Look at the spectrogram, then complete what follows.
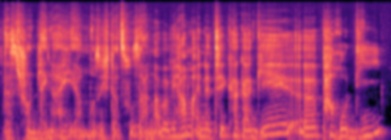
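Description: A woman's voice: on the low side, expressive, fast talker, a little mellow, slight background noise. A woman chatting casually and explaining things as a guest in a radio interview.

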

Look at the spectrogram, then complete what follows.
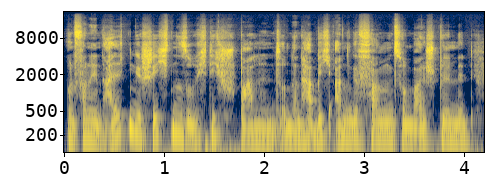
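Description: A woman's voice: low voice, quick pace, a little mellow, husky. A woman chatting casually as an interview guest, explaining things at length in a talkative, storytelling way. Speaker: interview guest, voice performer and live reader.

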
